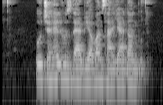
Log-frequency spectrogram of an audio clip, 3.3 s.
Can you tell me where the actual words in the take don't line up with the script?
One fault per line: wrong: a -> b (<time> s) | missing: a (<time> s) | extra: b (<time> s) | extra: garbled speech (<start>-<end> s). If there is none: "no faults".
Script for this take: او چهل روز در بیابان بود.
extra: سرگردان (2.0 s)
